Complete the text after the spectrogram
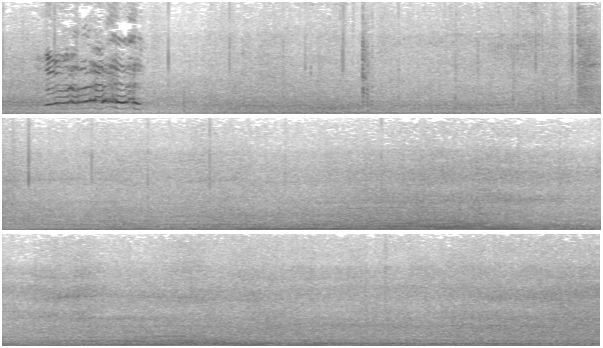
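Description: City traffic hums steadily nearby.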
